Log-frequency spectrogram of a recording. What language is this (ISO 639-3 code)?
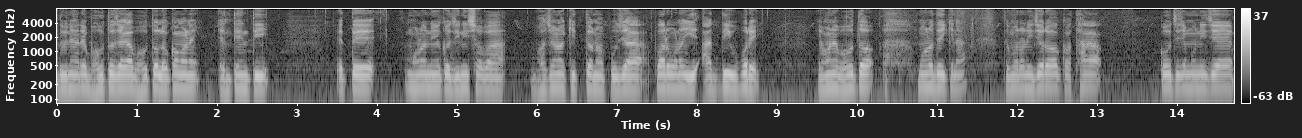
ori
